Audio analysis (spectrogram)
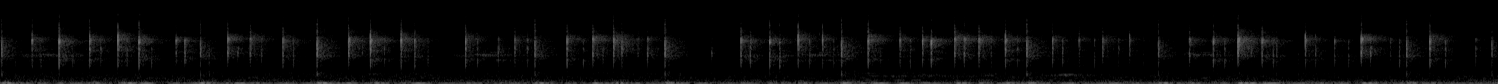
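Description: Both hands' fingertips type continuously on a compact Neo70 mechanical keyboard with an aluminum plate, foam dampening and dark GMK plastic keycaps, resting on a desk mat. A steady, quick stream of short, crisp clacks with a bright ring peaking near 3 kHz dies away almost instantly, over a soft low rumble. Brief pauses near 4.5 and 7.5 seconds break the rhythm before typing resumes.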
